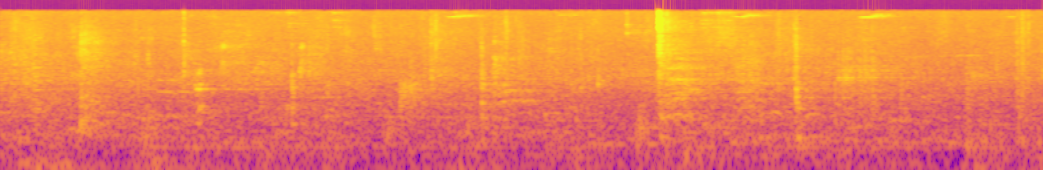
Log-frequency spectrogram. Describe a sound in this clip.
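Musicians shuffle and knock chairs and stands on a stage.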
